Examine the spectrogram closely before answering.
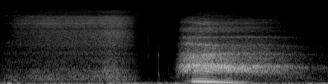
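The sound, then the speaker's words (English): A deep breath taken in and let out: a long, soft airy inhale, a brief pause, then a fuller, slightly voiced exhale like a sigh. Fairly quiet, with no speech. “Just want to invite you to take a deep breath really quickly to remind yourself you're right here, right now.”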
